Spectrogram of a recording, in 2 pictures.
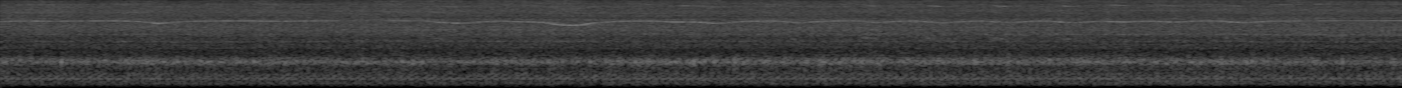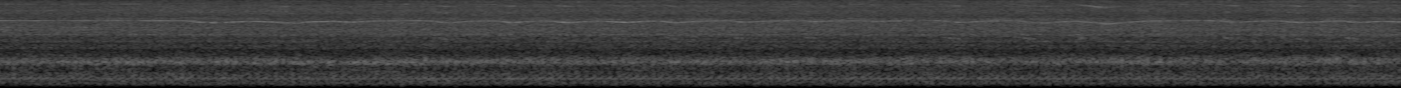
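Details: Dental drill with aspirator: steady high-pitched whine of the drill over the continuous hiss of suction.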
